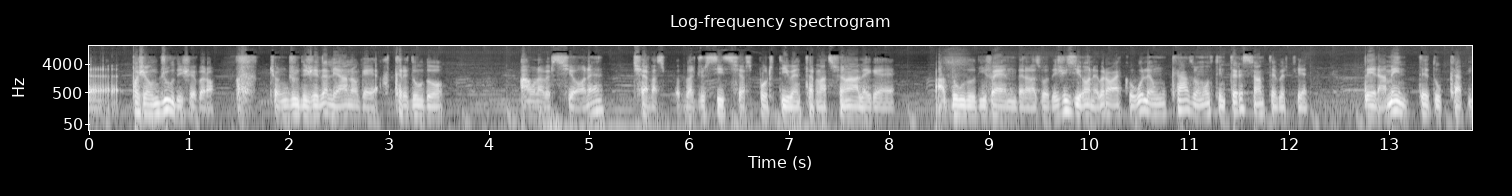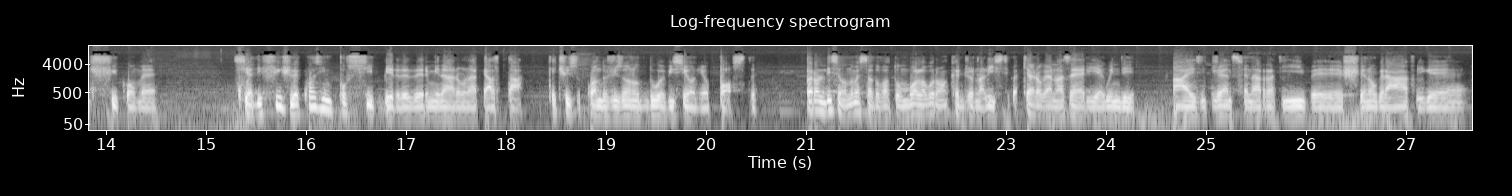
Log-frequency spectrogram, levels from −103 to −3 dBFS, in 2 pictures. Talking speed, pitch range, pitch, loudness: 170 wpm, 90-100 Hz, 90 Hz, -15 LUFS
